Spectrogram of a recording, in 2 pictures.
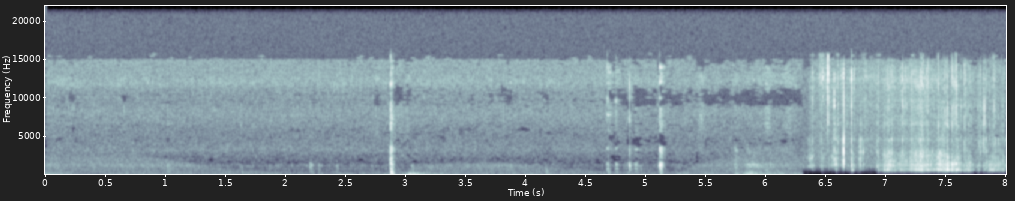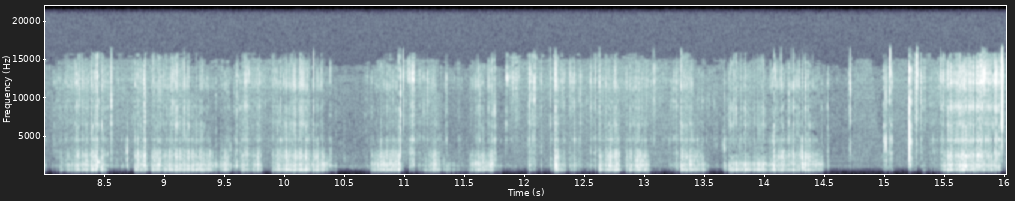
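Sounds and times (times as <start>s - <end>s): faint scraping and crackling: 4.6s - 16.0s.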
